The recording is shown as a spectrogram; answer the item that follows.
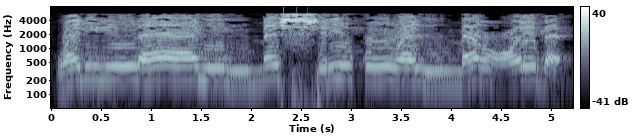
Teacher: انت تسكن الشين وتهمسها وتعملها التفش بتاعها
